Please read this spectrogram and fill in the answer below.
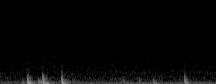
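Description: Handling noise on a handheld microphone: a few soft, low thumps, three close together about a quarter second in and fainter ones later, over a steady low hum.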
